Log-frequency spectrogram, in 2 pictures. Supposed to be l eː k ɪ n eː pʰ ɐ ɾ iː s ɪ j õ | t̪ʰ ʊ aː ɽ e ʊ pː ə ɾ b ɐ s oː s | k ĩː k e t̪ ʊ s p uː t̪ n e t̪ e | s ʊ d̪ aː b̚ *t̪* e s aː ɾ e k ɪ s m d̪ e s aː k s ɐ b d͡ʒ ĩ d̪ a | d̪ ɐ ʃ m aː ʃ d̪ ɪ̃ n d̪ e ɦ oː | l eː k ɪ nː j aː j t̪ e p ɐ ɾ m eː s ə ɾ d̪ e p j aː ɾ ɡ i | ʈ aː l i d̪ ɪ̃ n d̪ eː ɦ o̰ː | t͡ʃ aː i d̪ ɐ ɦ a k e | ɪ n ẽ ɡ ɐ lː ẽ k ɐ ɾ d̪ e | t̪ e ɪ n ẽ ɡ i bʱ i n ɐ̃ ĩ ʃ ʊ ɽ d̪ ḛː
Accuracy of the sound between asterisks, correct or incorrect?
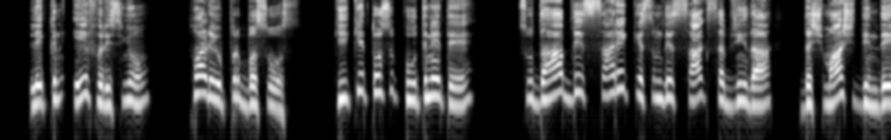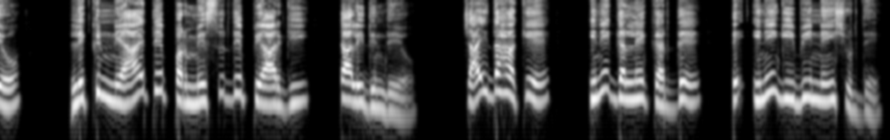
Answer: incorrect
